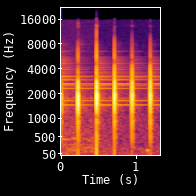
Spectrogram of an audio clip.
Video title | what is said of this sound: Exploring Kochi in Shikoku, Japan - Nature, Foods & Poodles | when you hit the rock it doesn't sound like a rock it sounds metallic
